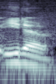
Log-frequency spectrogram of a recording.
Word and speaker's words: Edo: good I like keto everyone argues about how to pronounce it I just stick with what I think is right it's e-d-o so it's Edo to me awesome look I missed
